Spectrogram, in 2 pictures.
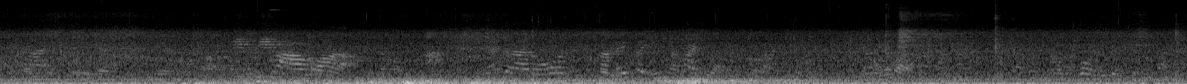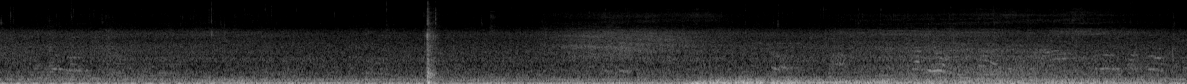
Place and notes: Keelung, Taiwan - Thunderstorms and Traffic Sound
Thunderstorms, Traffic Sound
Keelung City, Taiwan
